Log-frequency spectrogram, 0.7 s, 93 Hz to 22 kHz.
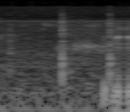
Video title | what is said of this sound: My 2020 Quarantine CO2 Gun Collection | it's definitely not as solid as this area because it's hollow inside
